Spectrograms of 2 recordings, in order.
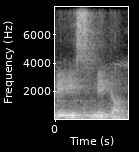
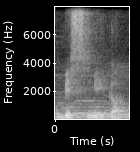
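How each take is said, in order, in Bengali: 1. প্রথম স্বরবর্ণটি টেনে দীর্ঘ করে পড়া হয়। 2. প্রথম স্বরবর্ণটি হ্রস্ব রাখা হয়। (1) "অনেকে ভুল বলেন, বলেন যে বিইসমিকা, এই হবে না" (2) "কি হবে? বিসমিকা"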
